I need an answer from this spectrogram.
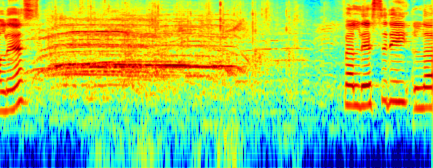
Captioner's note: audience applause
